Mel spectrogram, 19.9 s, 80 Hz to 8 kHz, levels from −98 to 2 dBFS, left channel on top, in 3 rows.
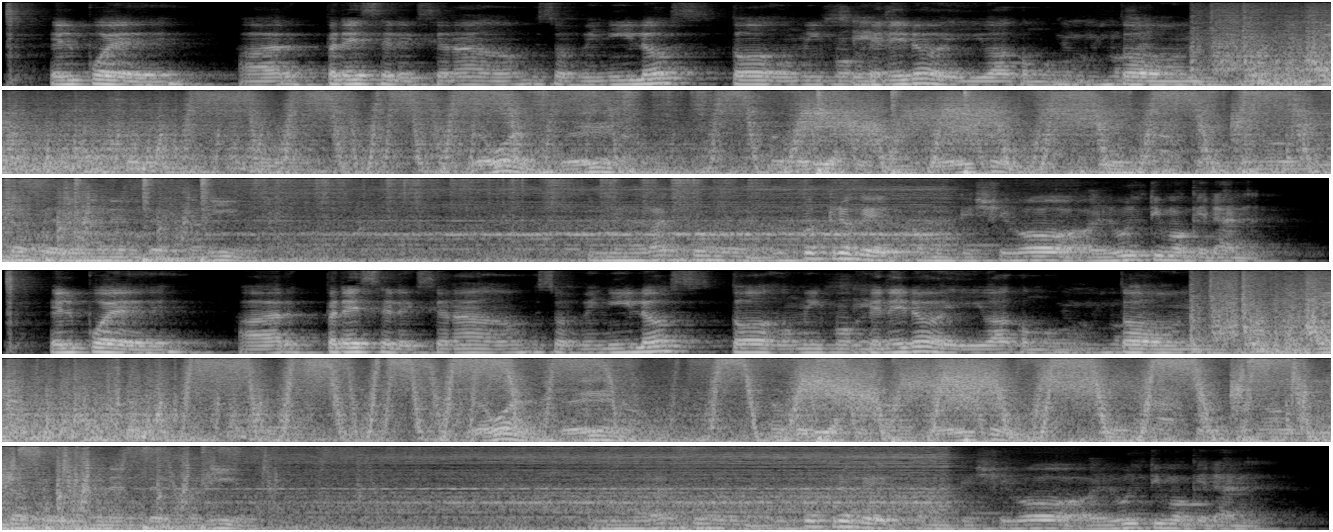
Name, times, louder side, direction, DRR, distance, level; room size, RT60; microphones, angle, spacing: voice 1, 0.2-3.4 3.6-7.4 7.9-8.5 9.0-10.0 10.5-11.8 12.3-14.6, right 1 dB, 25° right, 0.7 m, -30 dB
voice 2, 5.2-5.8 12.1-12.4 13.5-14.2 16.2-19.6, left 2 dB, 35° left, 0.5 m, -30 dB
sound 1, 5.9-15.2, right 4 dB, 75° right, 0.9 m, -28 dB
sound 2, 9.0-18.7, left 3 dB, 80° left, 0.8 m, -31 dB
sound 3, 12.3-18.0, right 2 dB, 50° right, 1.1 m, -37 dB
13.5 x 6.0 x 2.3 m
head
